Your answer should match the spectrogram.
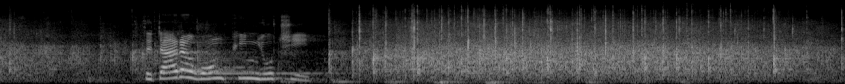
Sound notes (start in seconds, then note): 3.2 applause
